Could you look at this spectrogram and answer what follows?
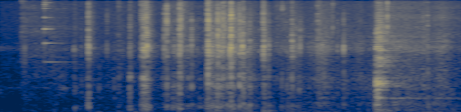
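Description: Wet clicking and smacking mouth sounds from a mouth crammed with marshmallows, spluttering over a bowl. A short breathy burst of muffled laughter comes about four seconds in.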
